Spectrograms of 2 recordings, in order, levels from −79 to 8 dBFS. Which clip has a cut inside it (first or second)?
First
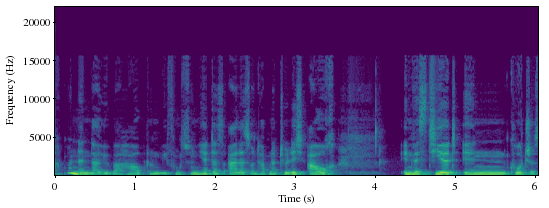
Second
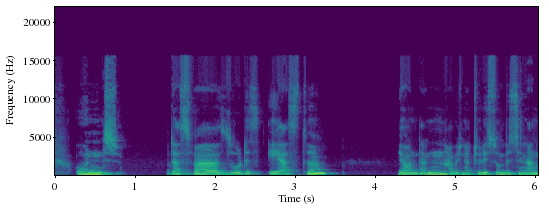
second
